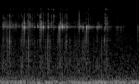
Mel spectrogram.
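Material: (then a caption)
Plush fabric. A soft stuffed dinosaur baby rattle is shaken, producing a steady, bright, high rattling with quick repeated shakes. A low rumble sits underneath throughout.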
